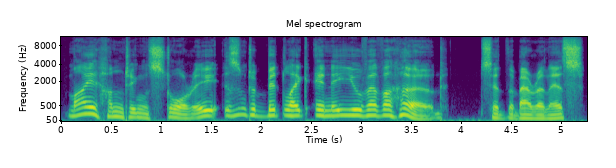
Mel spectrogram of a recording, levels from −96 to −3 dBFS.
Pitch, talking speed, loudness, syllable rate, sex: 145 Hz, 160 wpm, -17 LUFS, 4.6 syllables/s, male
